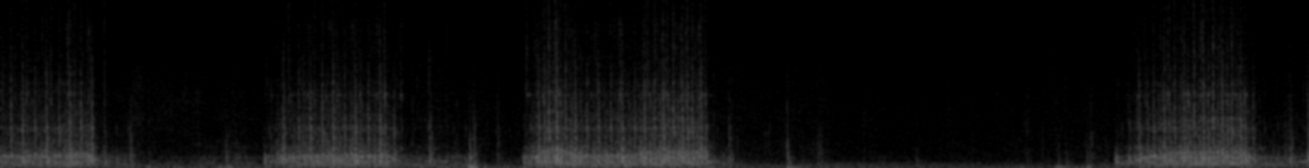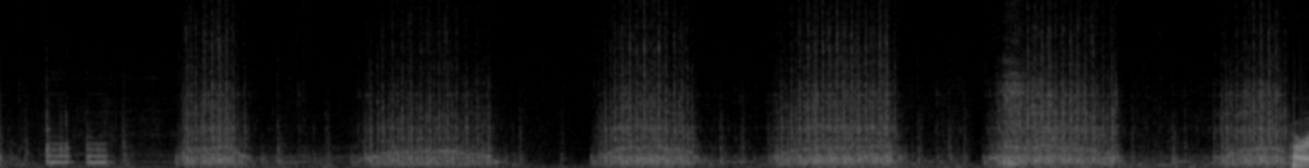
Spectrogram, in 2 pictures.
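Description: Sewing machine basting a lined Christmas stocking, running in several bursts of steady rapid stitching separated by short pauses, close and fairly loud with faint handling noise in the gaps.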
